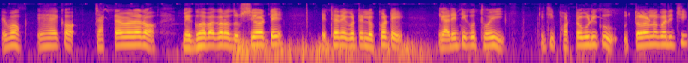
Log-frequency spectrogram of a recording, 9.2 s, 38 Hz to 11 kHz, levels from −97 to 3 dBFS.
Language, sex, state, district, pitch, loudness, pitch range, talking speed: Odia, male, Odisha, Khordha, 190 Hz, -16 LUFS, 180-195 Hz, 125 wpm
